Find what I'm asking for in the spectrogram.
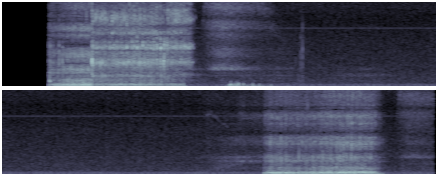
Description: I love my husband dearly but he snores. I got even with him by filming him lol.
